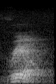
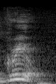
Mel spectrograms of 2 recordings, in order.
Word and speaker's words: Griot: Well, actually, the T is silent. Griot. So it's Griot.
